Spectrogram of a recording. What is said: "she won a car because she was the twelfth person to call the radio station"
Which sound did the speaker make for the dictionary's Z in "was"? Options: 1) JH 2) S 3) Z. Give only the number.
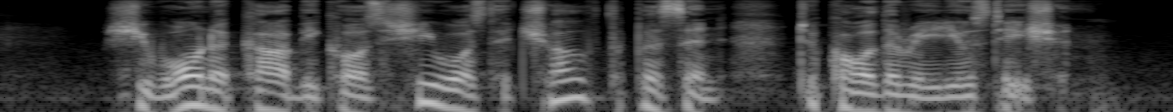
3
